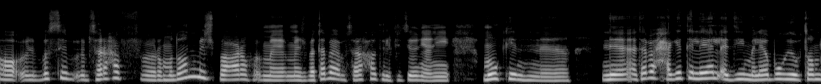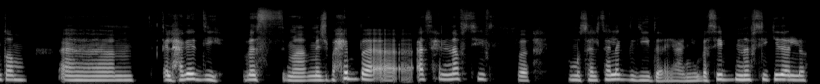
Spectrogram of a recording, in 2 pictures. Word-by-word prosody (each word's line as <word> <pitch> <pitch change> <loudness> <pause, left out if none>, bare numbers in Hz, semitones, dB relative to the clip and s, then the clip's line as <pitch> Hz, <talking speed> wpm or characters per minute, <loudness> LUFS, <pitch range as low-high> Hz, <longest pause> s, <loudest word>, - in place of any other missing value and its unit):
آه، 220 -2 +1
آآ 205 - -2
بصي، 255 +7 -2
ب 240 -4 -6
بصراحة 250 +8 0
في 265 -4 -16
رمضان 210 - +1
مش 300 -4 +1
باعرف 220 0 +1
م 200 - -3 0.3
مش 190 - -2
باتابع 250 +7 +2
بصراحة 215 +3 -2
تلفزيون، 200 -2 -2
يعني 180 0 -1 0.3
ممكن 245 +1 +4 0.8
ن 220 - +5
أتابع 235 +4 +3
الحاجات 275 0 +1
اللي 270 -1 +6
هي 280 - +6
القديمة، 230 -3 +2
اللي 210 +1 +3
هي - - +5
بوجي 240 0 +3
وطمطم، 220 -2 +1 0.4
آمم، 195 0 0 0.3
الحاجات 215 +4 +5
دي، 210 -3 -4 0.2
بس. 220 0 -2
م 180 -1 0
مش 195 -1 0
باحب 240 +4 +1
أ - - +6 0.5
أسحل 235 -1 -3
نفسي 250 +1 -2
في 190 -4 -6 0.4
مسلسلات 210 +2 0
جديدة، 190 -4 -4
يعني 165 +1 -6
بسيب 210 +5 -2
نفسي 215 +1 +1
كده 225 +1 +4
ال 205 -1 0
220 Hz, 160 wpm, -23 LUFS, 200-240 Hz, 0.8 s, اللي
